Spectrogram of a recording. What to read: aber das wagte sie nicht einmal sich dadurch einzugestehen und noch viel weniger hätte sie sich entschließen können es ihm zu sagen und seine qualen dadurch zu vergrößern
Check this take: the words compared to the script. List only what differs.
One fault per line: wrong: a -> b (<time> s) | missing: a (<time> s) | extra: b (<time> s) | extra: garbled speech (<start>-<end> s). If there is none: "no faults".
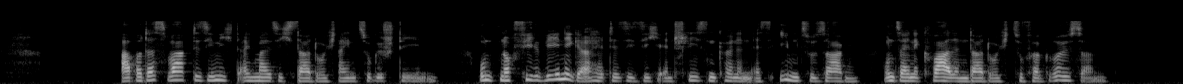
no faults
